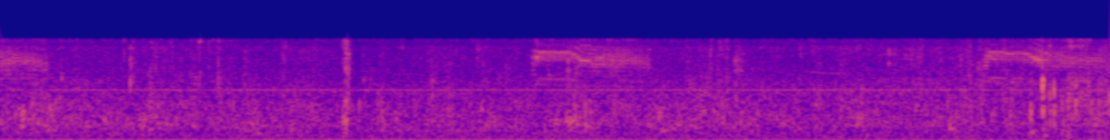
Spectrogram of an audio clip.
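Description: A bird calling twice, short high calls about two seconds apart, over a steady background hiss.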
